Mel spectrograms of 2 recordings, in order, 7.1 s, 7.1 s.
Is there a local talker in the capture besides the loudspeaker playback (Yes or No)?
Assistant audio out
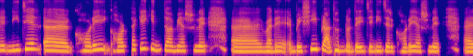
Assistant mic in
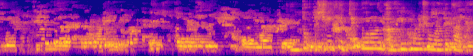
Yes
